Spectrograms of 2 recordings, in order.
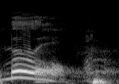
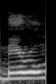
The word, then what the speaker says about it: Merle: baby, it's Merle. It's Merle and Durrell. Get it straight. Daryl. It's not Merrill and Daryl.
